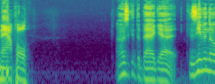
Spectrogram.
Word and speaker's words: baguette: It's pronounced baguette, yeah, not baguette.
